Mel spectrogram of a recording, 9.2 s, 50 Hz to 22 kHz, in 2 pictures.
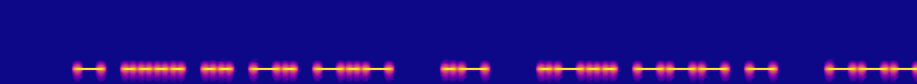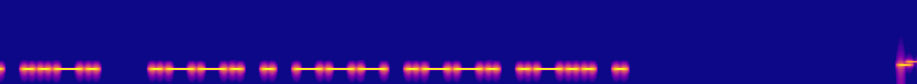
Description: Morse code, heard as a keyed tone, about 30 wpm, 700 Hz. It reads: THINK A LOT OF PEOPLE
